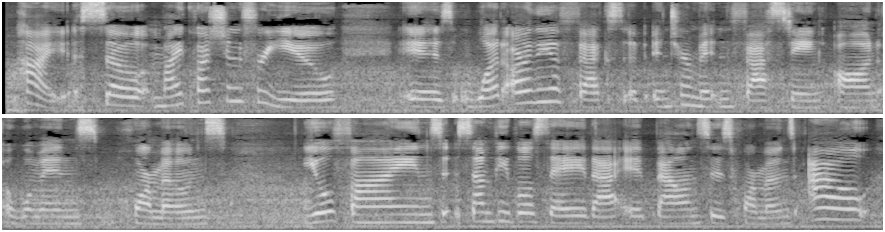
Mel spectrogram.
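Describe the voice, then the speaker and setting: A woman leaving a recorded voice message to a podcast, asking a question in a slow, earnest way. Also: fairly high pitch. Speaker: listener with a question. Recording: noisy voice note with vehicle sounds.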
